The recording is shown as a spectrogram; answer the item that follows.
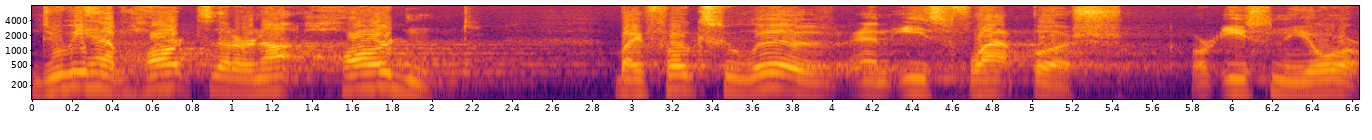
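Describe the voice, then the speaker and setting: A fairly slow delivery with ordinary pitch variation over noticeable background noise. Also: man. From Hawaii. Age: 40s. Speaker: priest and school president. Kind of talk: public talk.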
